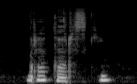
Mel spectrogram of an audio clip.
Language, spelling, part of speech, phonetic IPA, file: Polish, braterski, adjective, [braˈtɛrsʲci], LL-Q809 (pol)-braterski.wav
